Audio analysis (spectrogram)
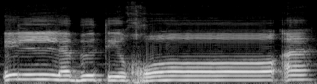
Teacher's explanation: غین کو پر پڑھیں گے، ہونٹوں کو گول کریں، منہ کو گول کریں تو غین خود بخود موٹا ہو جائے گا.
